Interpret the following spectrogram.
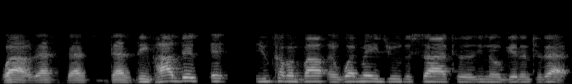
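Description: A man hosting a casual interview, speaking haltingly and repeating words as he goes. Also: mid-range voice, steady tone. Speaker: interviewer, host. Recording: thin phone-like call audio.

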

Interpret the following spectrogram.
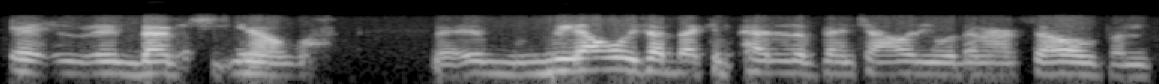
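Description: A man's voice: a little high, fairly even intonation, normal speed, dry recording. A man in his mid-thirties talking casually on a radio show, often restarting his sentences and laughing easily. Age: 30s. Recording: dry, tinny phone-like line.

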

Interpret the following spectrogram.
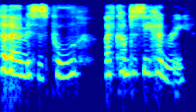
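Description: A woman's voice: sits high, brisk, dry recording. A woman playing a genteel, earnest and worried lady in a radio play, speaking formally and a little hesitantly. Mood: polite.

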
